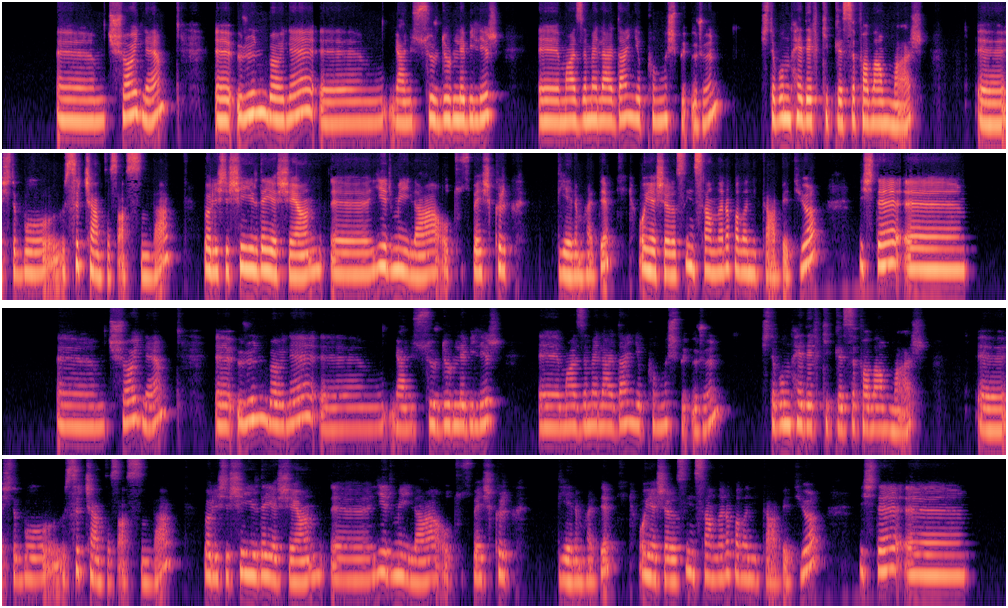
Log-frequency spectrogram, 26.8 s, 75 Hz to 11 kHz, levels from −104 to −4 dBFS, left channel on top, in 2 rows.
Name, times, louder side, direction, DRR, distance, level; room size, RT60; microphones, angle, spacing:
voice 1, 0.7-2.2 2.8-6.6 7.2-9.6 10.1-12.2 13.0-15.6 16.1-19.4 19.7-20.2 20.8-21.5 21.9-24.2 24.8-26.2, left 6 dB, 80° left, 0.4 m, -26 dB
4.1 x 2.9 x 3.0 m
head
